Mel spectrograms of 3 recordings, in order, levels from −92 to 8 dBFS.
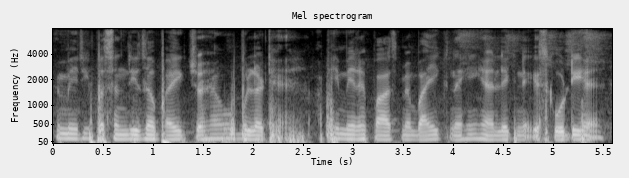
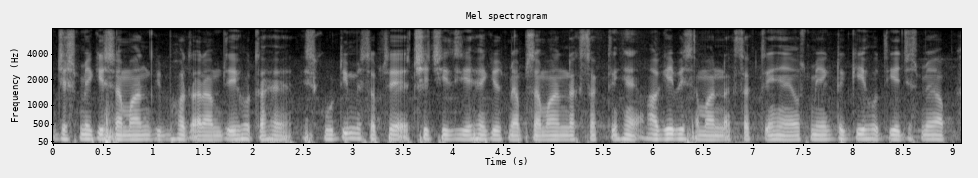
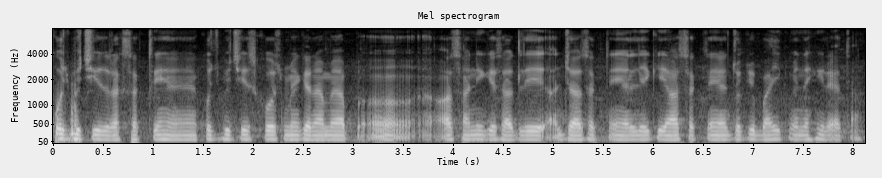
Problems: constant background noise, low volume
